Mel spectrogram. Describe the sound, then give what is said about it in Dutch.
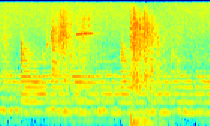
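The door of a coffee room swings shut with one dull, heavy thud, preceded by a faint click, while a steady low hum runs underneath the whole time. “De deur even dicht.”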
